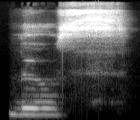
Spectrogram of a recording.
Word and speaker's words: loose: S sound okay so they sound alike but they don't sound the same the vowel sound is the same but the consonant sound at the end is different one is a voiced sound in lose and the other one is an unvoiced sound loose okay so the adjective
